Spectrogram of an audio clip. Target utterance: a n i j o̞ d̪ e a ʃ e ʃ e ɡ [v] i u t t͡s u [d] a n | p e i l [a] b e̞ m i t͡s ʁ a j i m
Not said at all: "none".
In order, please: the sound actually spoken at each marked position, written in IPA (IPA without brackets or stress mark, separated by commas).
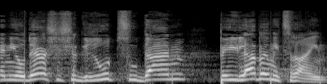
ʁ, d, a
